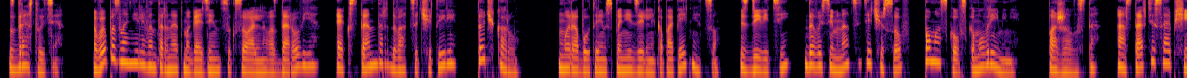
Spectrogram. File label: IVR; Extender24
